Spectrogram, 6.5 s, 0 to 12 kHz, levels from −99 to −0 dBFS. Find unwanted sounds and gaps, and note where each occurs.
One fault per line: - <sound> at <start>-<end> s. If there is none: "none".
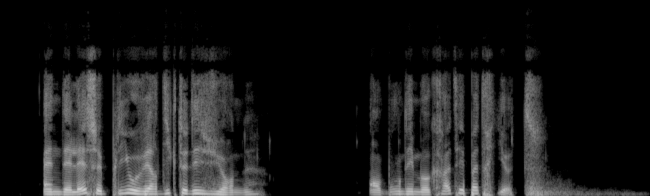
none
